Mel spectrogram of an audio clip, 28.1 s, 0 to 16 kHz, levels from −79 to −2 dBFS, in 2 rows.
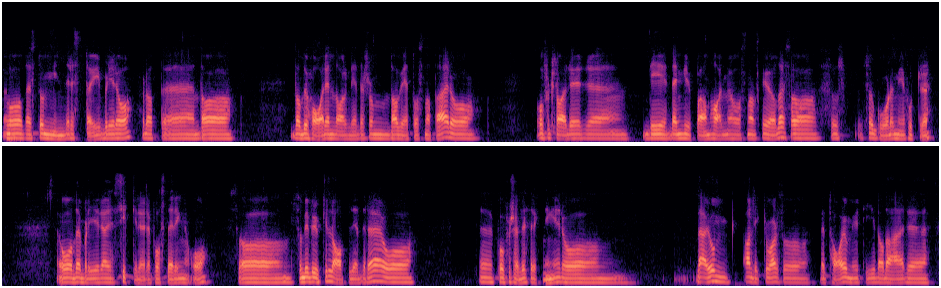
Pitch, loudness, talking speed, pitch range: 105 Hz, -24 LUFS, 145 wpm, 105-110 Hz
